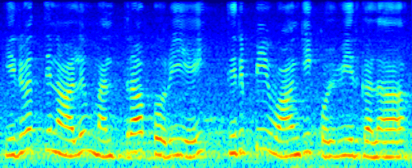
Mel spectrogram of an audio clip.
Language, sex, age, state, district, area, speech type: Tamil, female, 18-30, Tamil Nadu, Mayiladuthurai, rural, read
